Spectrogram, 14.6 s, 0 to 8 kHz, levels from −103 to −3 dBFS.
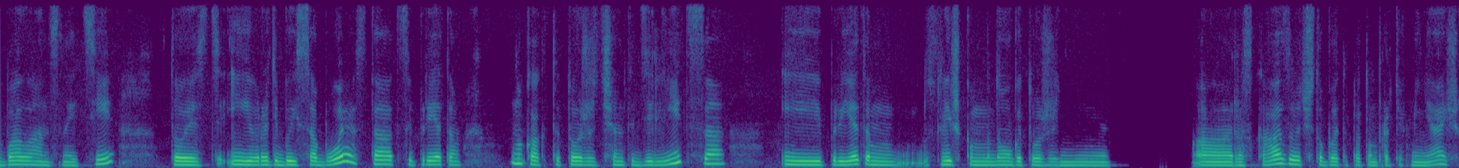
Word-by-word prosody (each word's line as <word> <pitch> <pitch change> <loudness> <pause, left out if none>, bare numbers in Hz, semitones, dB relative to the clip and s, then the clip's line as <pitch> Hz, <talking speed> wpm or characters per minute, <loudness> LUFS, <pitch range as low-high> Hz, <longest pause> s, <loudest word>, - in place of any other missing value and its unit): баланс 170 -3 -1
найти. 155 - -2 0.6
То 170 -1 +7
есть, 165 -2 +2
и 180 -1 +3
вроде 180 +1 +2
бы 175 +1 +4
и - - 0
собой 180 - +4
остаться, 195 -5 0
и - - -11
при 180 +2 -1
этом, 175 -2 +1 0.5
ну, 235 -3 +2
как-то 185 -6 -1
тоже 170 -2 +1
чем-то 170 -1 -5
делиться, 220 - 0 0.6
и 175 -2 +3
при 170 -2 +1
этом, 175 -4 +2
м, 165 - -12
слишком 180 -1 0
много 165 0 -1
тоже 155 -1 -4
не 150 -1 -4 0.9
а 155 -1 +3
рассказывать, 185 +6 +1
чтобы 165 -2 -3
это 160 - -16
потом 155 -1 -6
против 145 - -10
меня 150 +5 -3
еще 195 - -8
170 Hz, 140 wpm, -38 LUFS, 155-185 Hz, 0.9 s, То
